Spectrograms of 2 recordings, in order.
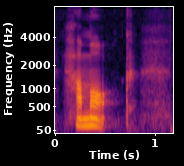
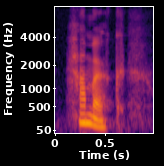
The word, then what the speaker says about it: hammock: Now, Tomoko pronounce it, pronounces it as "hamok" She, she stresses both syllables in the word and that was not a natural way to pronounce it. Normally, we just say hammock with the first syllable stressed.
